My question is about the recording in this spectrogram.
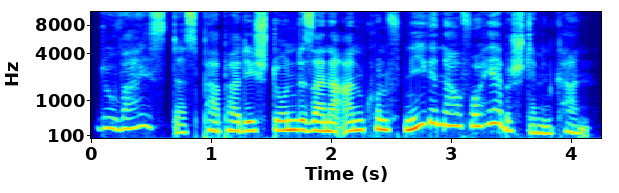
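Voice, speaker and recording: A woman reading the lines of a calm, comforting mother in a storybook, speaking in a soothing, reassuring way. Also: medium pitch, normal speed, dry recording, clean studio sound, pitched above the performer's own voice.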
